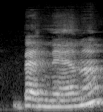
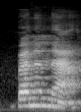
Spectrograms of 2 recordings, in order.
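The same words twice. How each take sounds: First: Banana said as "benena", English vowels; banana with flat English a sounds, stress on the middle; American English banana. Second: Banana with open Portuguese a vowels, ending "bananá"; banana said the Brazilian way, clear a in every syllable; Portuguese-style banana. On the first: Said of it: "por que que eu falo banana". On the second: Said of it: "e não falo banana". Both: Shown as a demonstration.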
